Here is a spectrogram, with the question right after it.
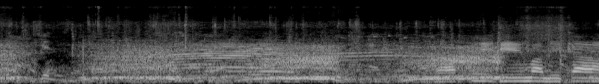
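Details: Feeder cattle at Plaosan market in Magetan bellow in loud, rich harmonic moos that swell and fall, several overlapping calls within a few seconds, against general market bustle.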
